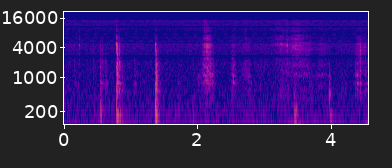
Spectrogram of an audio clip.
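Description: Long nails tap and click along the hook and bar of a thin, solid yellow plastic clothes hanger lying on a wooden table. Several quiet, short, dry clicks with a bright edge come at uneven intervals, each dying away almost at once over a faint low background.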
